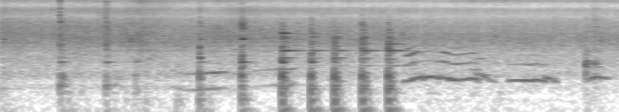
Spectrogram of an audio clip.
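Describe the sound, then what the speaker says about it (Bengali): Ridge gourd and potato stir-fried with spices and ground onion and cumin paste in a village kitchen in Nandigram: a quick series of sharp spatula strikes over a low sizzle, then a brief high warbling sound. "দিয়ে একটু সঙ্গে মশলা এবং ঝিঙে আলু ভালো করে কষিয়ে নেব।"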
